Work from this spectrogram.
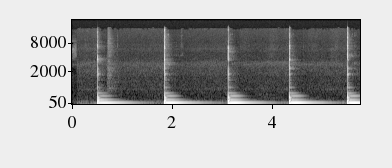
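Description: The left half of a German spruce oud soundboard pair, about 6 mm thick with a knot, is held loosely and tapped five times. Each tap gives a low, dull tone around C that fades out over about a second. The wood vibrates little at this thickness.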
